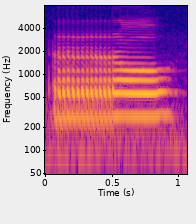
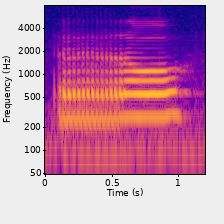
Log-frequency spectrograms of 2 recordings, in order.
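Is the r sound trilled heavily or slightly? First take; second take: heavily; heavily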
